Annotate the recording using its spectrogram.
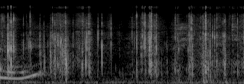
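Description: Paper wax-pack wrapper of a trading-card pack crinkling and tearing as it is peeled open by hand, in a dense run of irregular crackles.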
